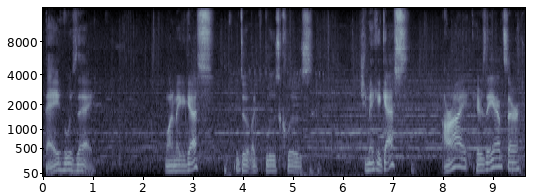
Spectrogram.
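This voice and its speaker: A man with a very low voice hosts a gaming video, musing casually as he plays. He takes his time and rambles to his viewers, with game music clearly audible underneath. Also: expressive, slow pace, long pauses. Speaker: gaming channel host. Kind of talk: casual game roleplay commentary.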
